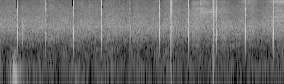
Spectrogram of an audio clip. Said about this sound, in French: L'audience s'est levée pour applaudir.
